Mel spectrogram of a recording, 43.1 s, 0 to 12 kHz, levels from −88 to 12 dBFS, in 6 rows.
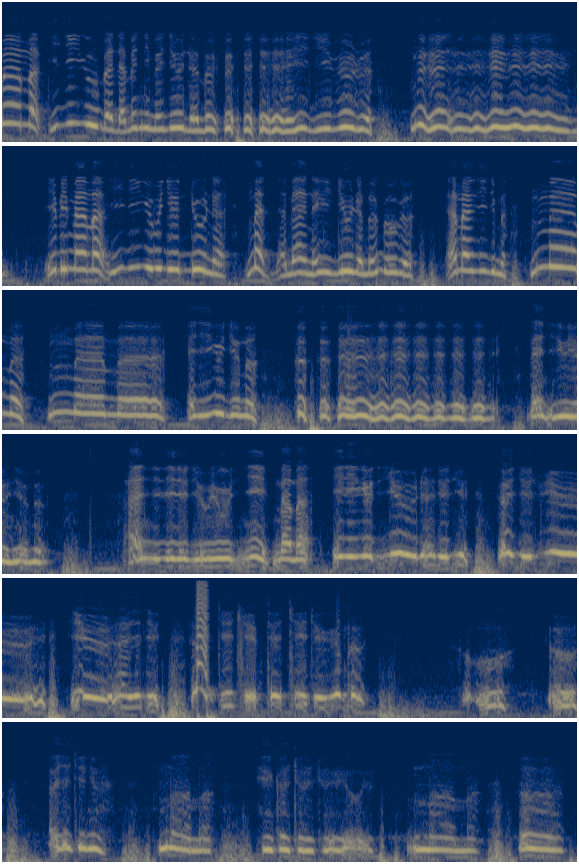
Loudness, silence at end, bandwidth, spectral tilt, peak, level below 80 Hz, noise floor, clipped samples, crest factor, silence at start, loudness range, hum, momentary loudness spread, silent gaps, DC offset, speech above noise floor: -24 LUFS; 0.05 s; 11 kHz; -7 dB/octave; -14 dBFS; -44 dBFS; -49 dBFS; under 0.1%; 10 dB; 0 s; 5 LU; none; 14 LU; none; under 0.1%; 25 dB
